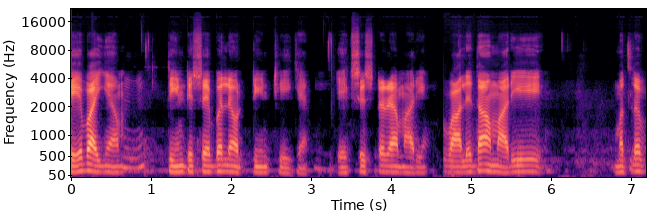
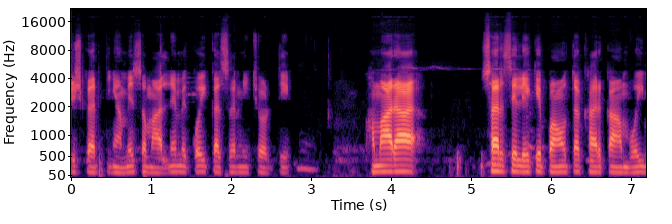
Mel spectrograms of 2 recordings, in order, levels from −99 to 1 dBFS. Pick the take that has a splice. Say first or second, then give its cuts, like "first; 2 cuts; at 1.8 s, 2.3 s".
first; 1 cut; at 4.5 s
